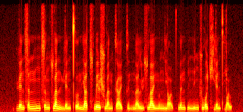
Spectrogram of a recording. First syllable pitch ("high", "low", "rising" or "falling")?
falling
